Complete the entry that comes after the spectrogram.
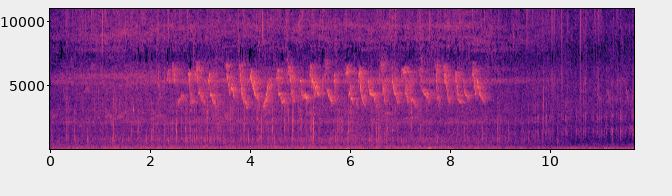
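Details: Japanese bush warbler singing in a Tokyo forest park in late April 2022 during rain. It gives a fast run of about a dozen high, sharp, repeated notes that starts and ends abruptly, over a steady low roar of rain.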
